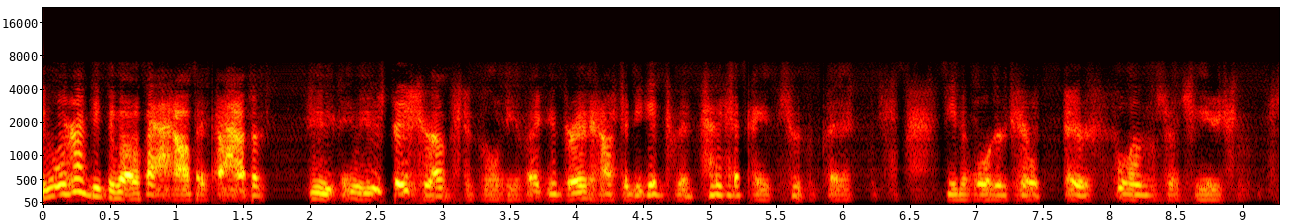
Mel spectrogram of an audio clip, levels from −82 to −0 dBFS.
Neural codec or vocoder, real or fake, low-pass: codec, 16 kHz, 0.5 kbps, FreqCodec, smaller model; fake; 7.2 kHz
